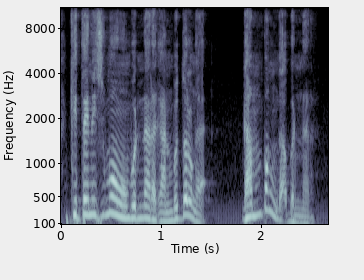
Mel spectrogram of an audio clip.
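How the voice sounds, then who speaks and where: High, animated preacher. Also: male voice, fast talker, vocal fry, husky. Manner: emphatic, rhetorical questions to the congregation. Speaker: pastor. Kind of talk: sermon. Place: church service.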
